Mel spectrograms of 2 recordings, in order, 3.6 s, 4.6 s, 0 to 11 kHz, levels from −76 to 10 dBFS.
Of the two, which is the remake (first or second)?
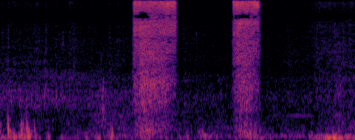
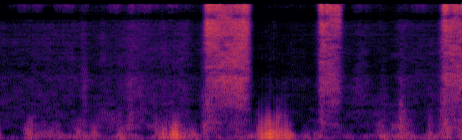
second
